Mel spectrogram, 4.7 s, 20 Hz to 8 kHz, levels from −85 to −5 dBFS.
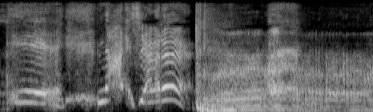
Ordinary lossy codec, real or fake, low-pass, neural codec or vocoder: none; fake; 7.2 kHz; codec, 16 kHz, 4 kbps, X-Codec, WavLM features, trained on Multilingual LibriSpeech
